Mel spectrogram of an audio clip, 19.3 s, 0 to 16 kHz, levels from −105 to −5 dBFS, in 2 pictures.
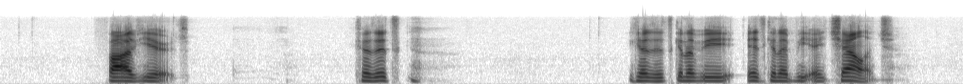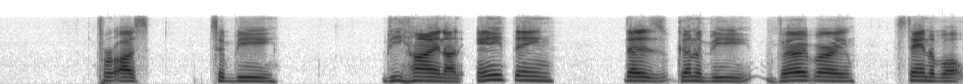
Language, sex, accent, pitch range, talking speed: English, male, American, 155-185 Hz, 85 wpm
